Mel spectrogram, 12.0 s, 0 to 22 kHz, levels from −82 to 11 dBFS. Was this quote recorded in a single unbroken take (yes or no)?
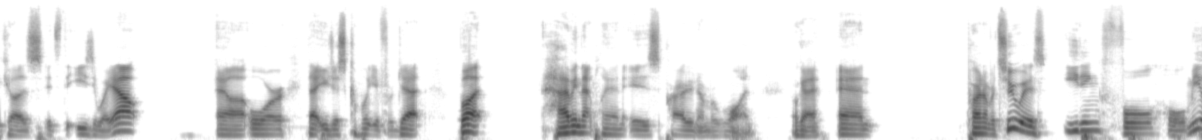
no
